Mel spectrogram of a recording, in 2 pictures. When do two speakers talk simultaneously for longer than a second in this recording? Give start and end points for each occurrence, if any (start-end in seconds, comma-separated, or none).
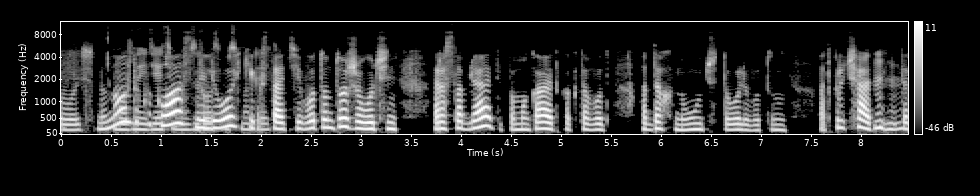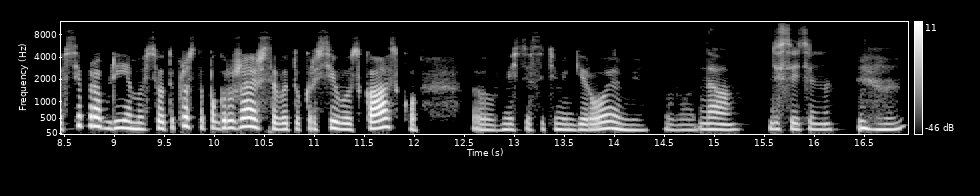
0.5-2.2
